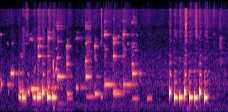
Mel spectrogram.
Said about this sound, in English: I think you need to terminate that call. Cut your phone off.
